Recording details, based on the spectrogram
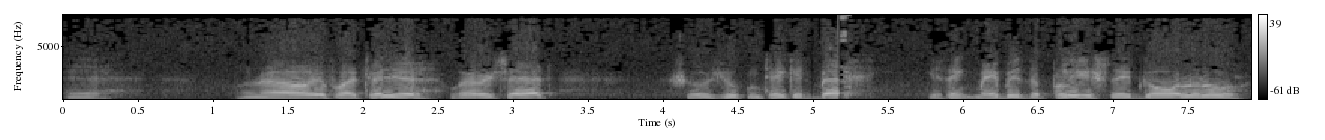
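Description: A man's voice: fairly high pitch, steady tone, moderate pace. An actor playing a scared, shifty old country man in a radio drama, with folksy, ungrammatical rural talk. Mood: uneasy, confiding. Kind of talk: 1960s radio drama acting. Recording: dull old radio recording.

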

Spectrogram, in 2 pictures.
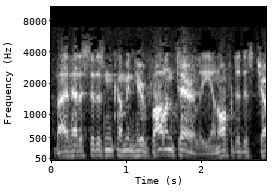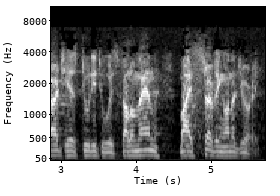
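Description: An actor playing a courteous, authoritative judge with formal courtroom diction in a 1940s radio comedy. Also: male voice, on the low side, fast, bright, forceful tone. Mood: impressed, gracious. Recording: noisy muffled 1940s radio recording.

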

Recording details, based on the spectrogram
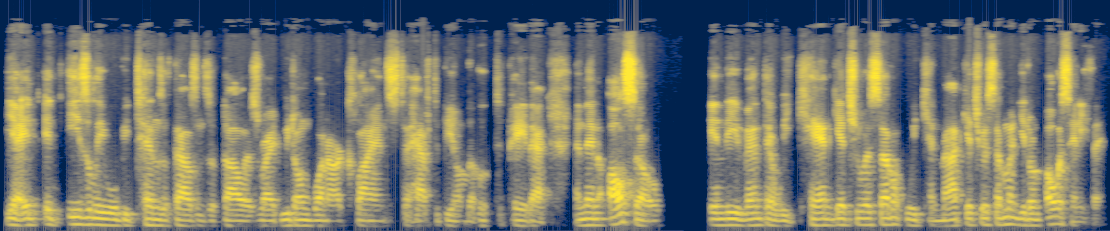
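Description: A man from Zambia with a notably deep, low voice, speaking as a guest on an interview. He explains legal matters in a measured, patient way, often pausing to check in with "right?" and "you know.". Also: fairly even intonation, slightly rough, low-quality recording. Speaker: personal injury attorney.

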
